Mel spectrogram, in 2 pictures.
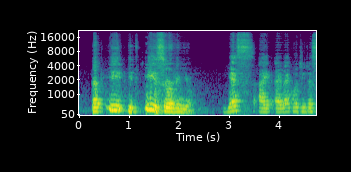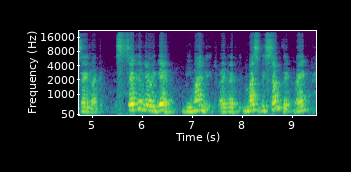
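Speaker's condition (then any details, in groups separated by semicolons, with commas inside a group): No condition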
